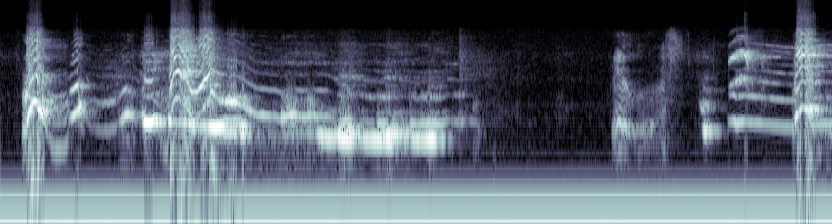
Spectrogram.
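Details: {'caption': "Two excited house dogs answering their owner's phrase with rising yips that slide into wavering howls, then a lull before fresh high yelps and a final sharp bark."}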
